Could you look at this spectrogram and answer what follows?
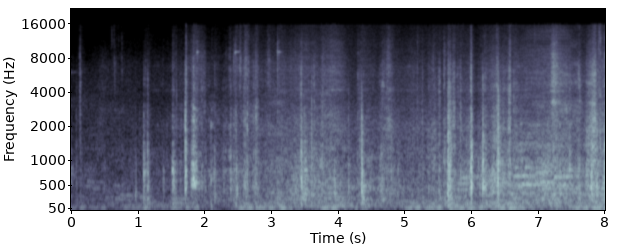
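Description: Scattered plastic clicks and knocks as a 2012 Subaru Outback's B-pillar trim panel is handled and fitted back over the door pillar, over a low background rumble.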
